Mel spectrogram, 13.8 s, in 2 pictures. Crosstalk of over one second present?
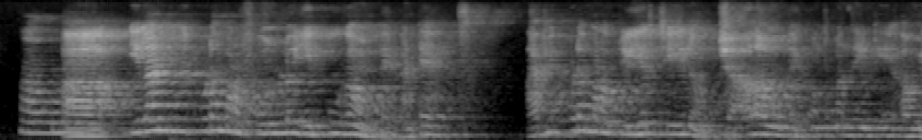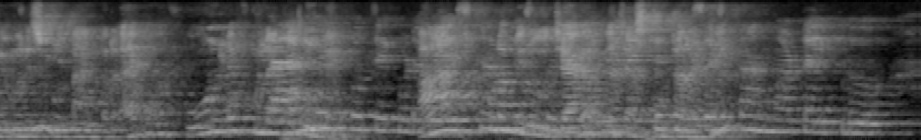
Yes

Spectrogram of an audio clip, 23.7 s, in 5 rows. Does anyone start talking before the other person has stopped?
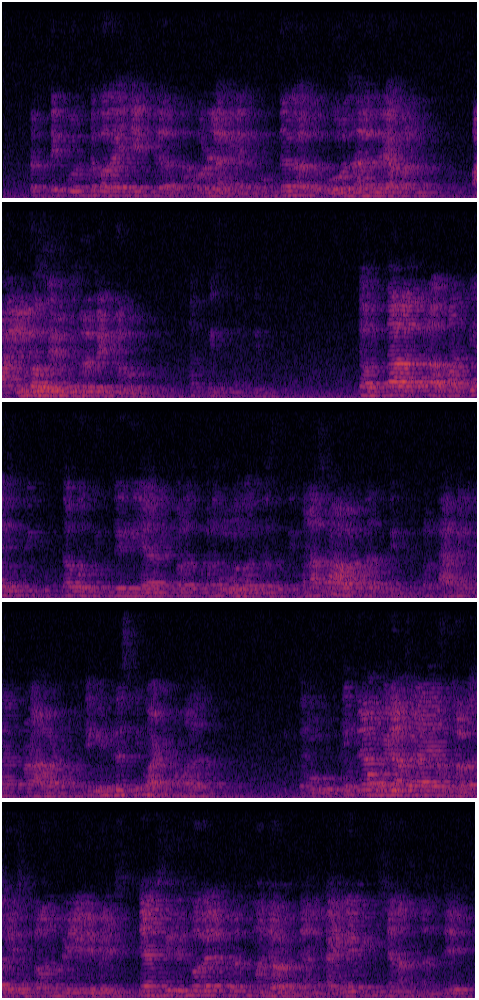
Yes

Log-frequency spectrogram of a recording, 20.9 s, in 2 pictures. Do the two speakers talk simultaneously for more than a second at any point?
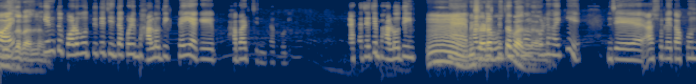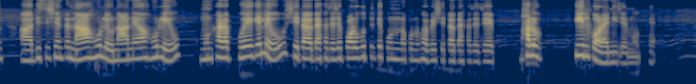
Yes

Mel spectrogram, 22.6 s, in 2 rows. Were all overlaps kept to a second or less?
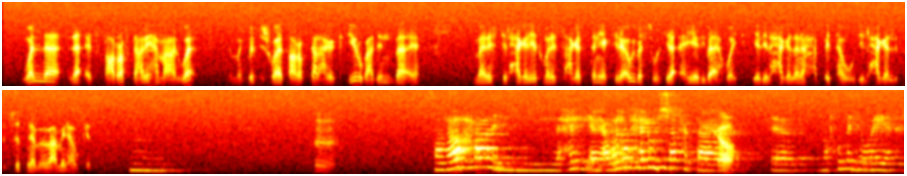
Yes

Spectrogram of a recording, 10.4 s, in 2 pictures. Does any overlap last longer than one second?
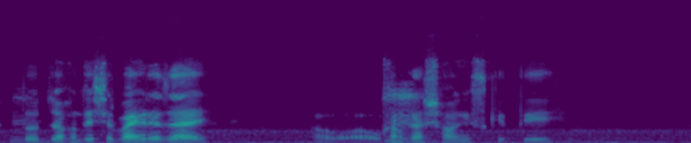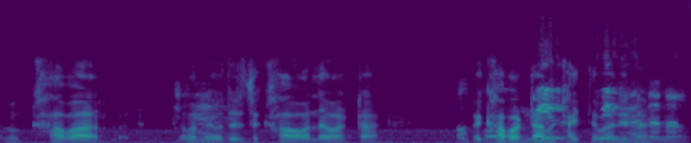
Yes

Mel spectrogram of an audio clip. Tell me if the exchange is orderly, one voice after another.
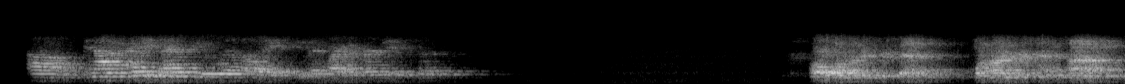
Yes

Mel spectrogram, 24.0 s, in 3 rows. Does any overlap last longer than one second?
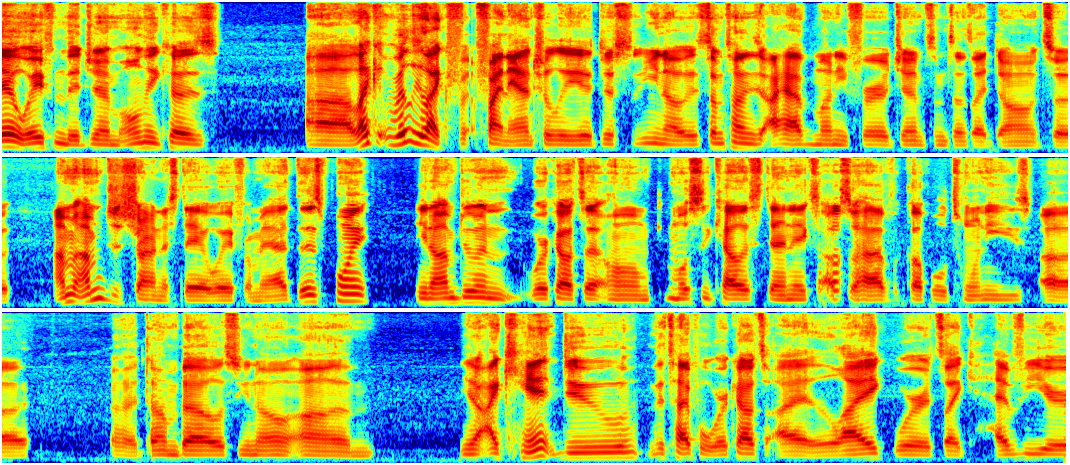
No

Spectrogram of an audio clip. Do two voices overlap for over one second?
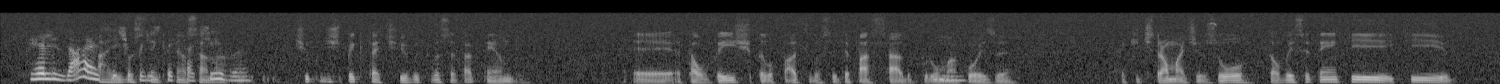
Yes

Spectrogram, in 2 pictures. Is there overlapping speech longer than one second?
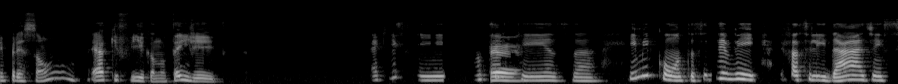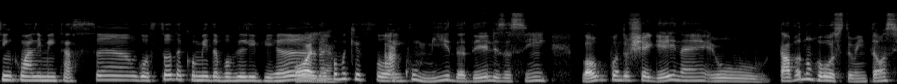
No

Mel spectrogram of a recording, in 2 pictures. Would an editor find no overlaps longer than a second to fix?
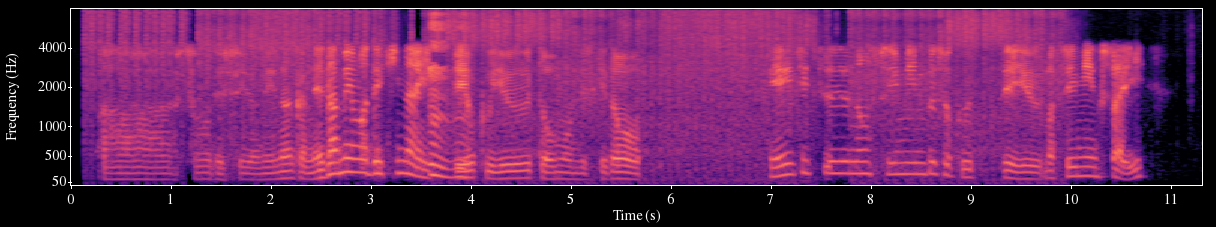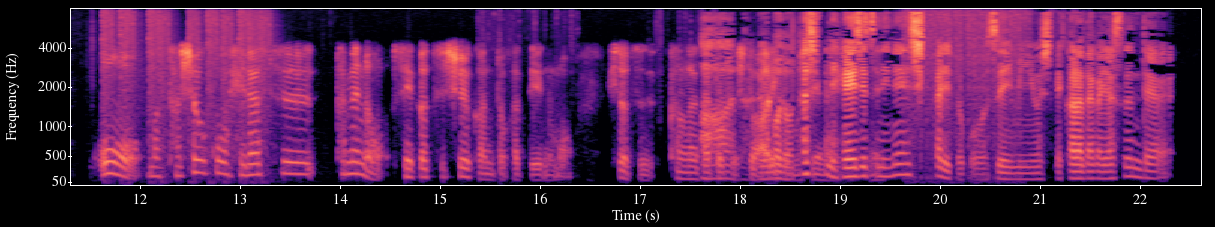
No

